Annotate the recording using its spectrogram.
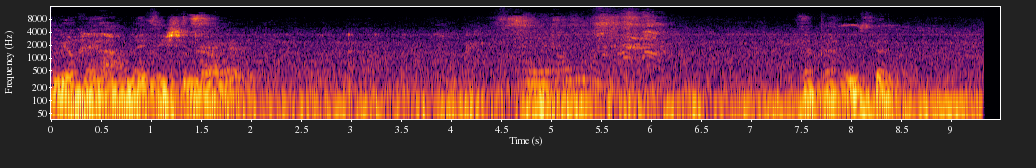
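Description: A man snores loudly and deeply close by.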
